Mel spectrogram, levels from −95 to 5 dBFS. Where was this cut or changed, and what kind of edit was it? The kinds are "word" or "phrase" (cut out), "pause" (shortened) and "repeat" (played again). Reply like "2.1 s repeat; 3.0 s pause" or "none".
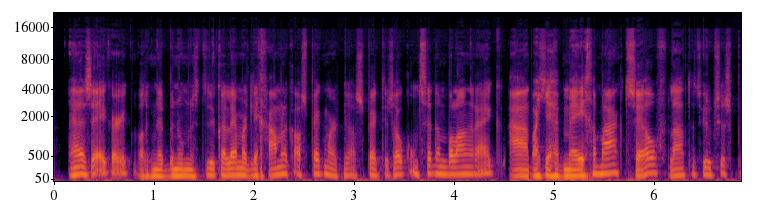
2.9 s word; 4.7 s word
